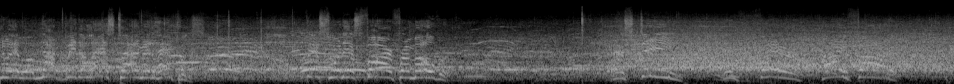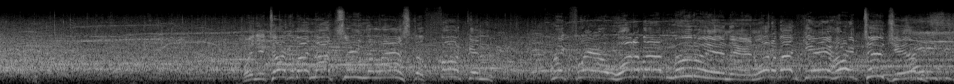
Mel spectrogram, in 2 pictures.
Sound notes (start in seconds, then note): 5.4 crowd chatter; 9.6 crowd cheering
